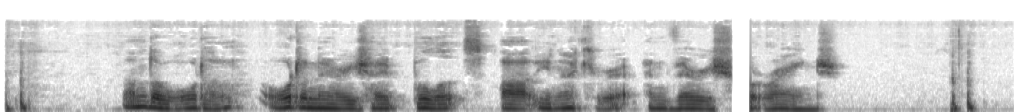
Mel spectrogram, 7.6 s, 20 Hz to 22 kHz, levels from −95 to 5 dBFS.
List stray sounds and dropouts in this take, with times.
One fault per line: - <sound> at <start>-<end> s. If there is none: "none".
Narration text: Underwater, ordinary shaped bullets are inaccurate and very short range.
- dropout at 5.5-5.6 s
